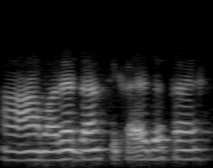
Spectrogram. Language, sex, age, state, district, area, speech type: Hindi, female, 60+, Uttar Pradesh, Sitapur, rural, conversation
